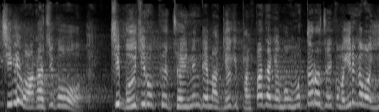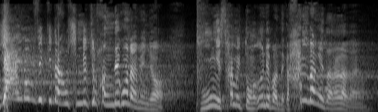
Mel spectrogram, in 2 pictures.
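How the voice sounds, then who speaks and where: A male pastor preaching a lively sermon to his congregation, with sudden quiet asides. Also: very high-pitched. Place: church sanctuary. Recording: long hall reverb.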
